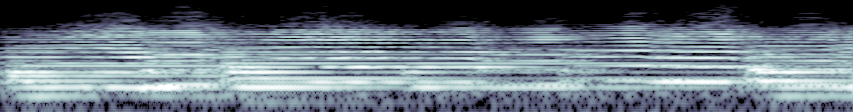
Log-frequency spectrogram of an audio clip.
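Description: Cello with piano accompaniment, playing an English folk-song study in sustained bowed notes that change every half second or so. A louder phrase begins sharply at the start.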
